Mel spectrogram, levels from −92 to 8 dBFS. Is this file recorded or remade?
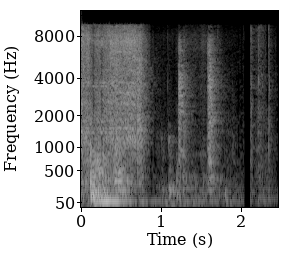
recorded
